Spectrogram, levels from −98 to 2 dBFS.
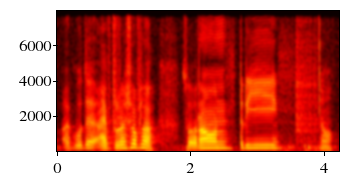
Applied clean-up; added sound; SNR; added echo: none; none; none; none.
